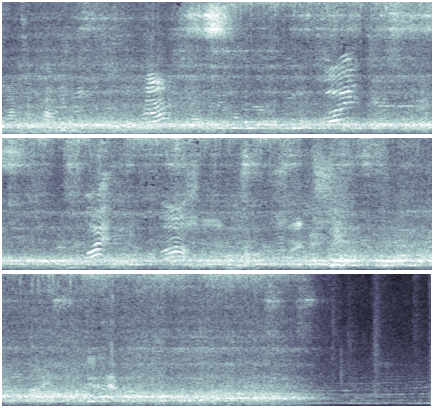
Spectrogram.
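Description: SkyTrain car in motion, heard from inside the car: a steady loud running noise with a thin high whine and several short rising squeals. The sound drops off suddenly just before the end.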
